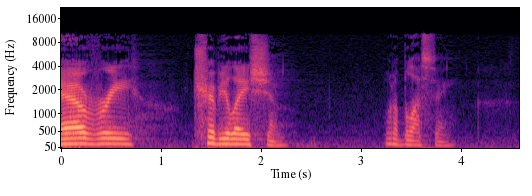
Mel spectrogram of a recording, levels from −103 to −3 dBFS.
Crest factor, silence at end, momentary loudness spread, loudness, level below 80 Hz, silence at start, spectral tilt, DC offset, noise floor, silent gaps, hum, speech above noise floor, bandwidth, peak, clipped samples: 20 dB; 0.65 s; 22 LU; -29 LUFS; -56 dBFS; 0 s; -6 dB/octave; under 0.1%; -64 dBFS; none; none; 36 dB; 10.5 kHz; -10 dBFS; under 0.1%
